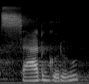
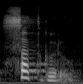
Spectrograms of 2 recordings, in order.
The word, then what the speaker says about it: Sadguru: Now, it's not Sadguru. It's spelled Sadguru, but it's Satguru.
